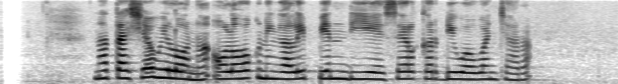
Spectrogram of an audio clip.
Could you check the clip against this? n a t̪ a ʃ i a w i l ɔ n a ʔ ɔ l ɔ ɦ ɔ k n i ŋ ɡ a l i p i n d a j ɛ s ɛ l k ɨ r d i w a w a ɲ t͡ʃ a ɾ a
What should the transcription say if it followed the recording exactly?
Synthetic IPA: n a t̪ a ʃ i a w i l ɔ n a ʔ ɔ l ɔ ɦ ɔ k n i ŋ ɡ a l i p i n d i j ɛ s ɛ l k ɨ r d i w a w a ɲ t͡ʃ a ɾ a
